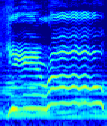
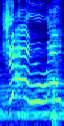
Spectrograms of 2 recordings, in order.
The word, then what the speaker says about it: gyro: He's it- going to get a gyro, although it's technically pronounced hero. Although I still wanna call it a gyro, cause it sounds cooler.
